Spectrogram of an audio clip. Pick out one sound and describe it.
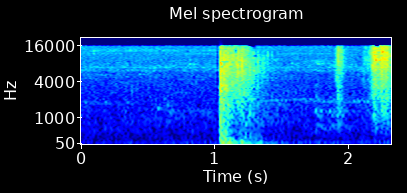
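A suppressed rifle fires a single shot.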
